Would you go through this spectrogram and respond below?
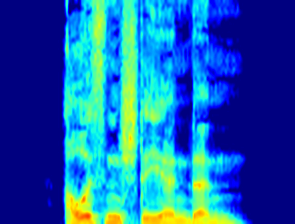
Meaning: inflection of Außenstehender: 1. strong/weak/mixed genitive singular 2. weak/mixed dative singular 3. strong/weak/mixed accusative singular 4. strong dative plural 5. weak/mixed all-case plural
- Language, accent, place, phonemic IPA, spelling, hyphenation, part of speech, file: German, Germany, Berlin, /ˈaʊ̯sənˌʃteːəndən/, Außenstehenden, Au‧ßen‧ste‧hen‧den, noun, De-Außenstehenden.ogg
